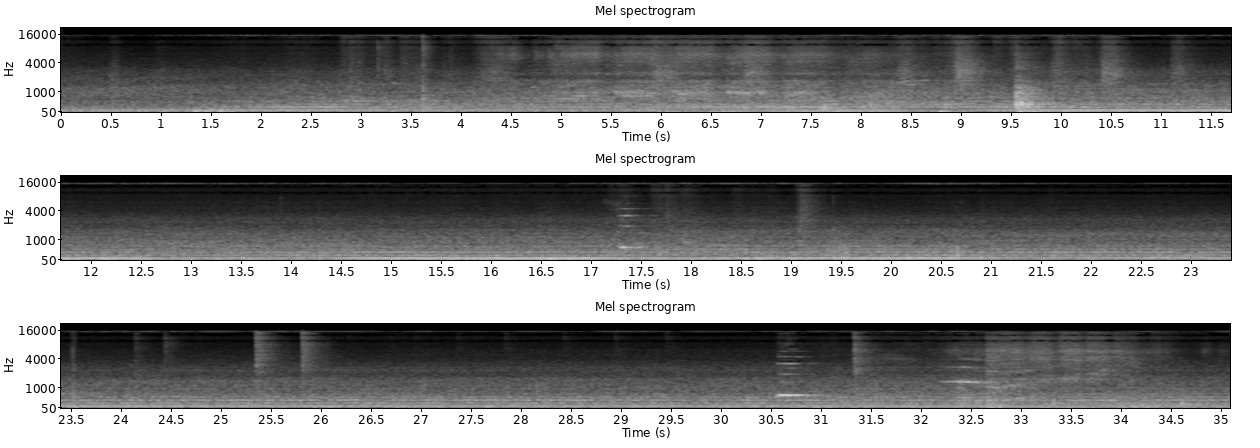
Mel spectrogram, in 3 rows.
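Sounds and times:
elevator humming: 0.0 - 35.0
short electronic beep: 30.6 - 31.1.

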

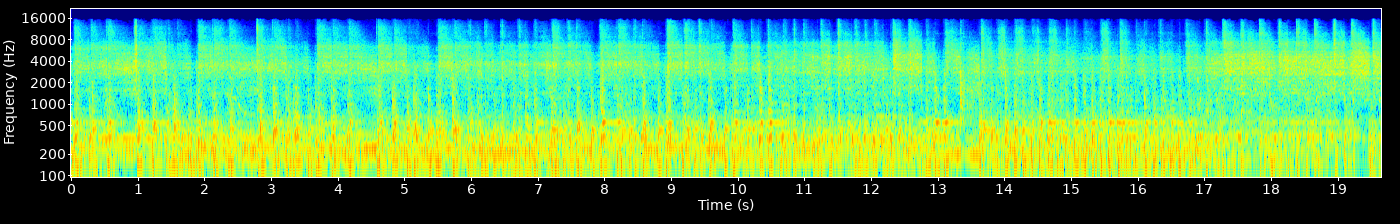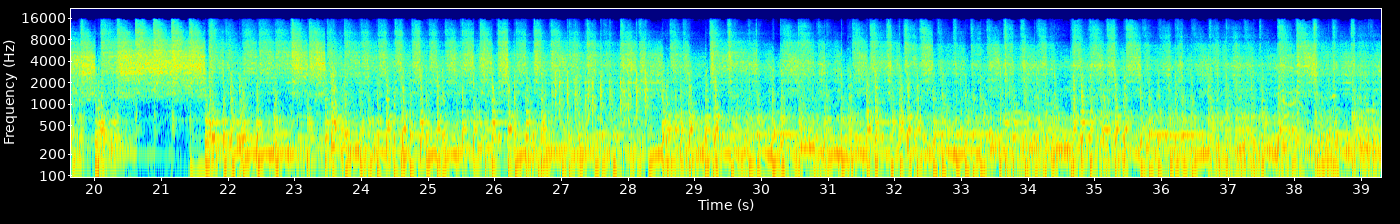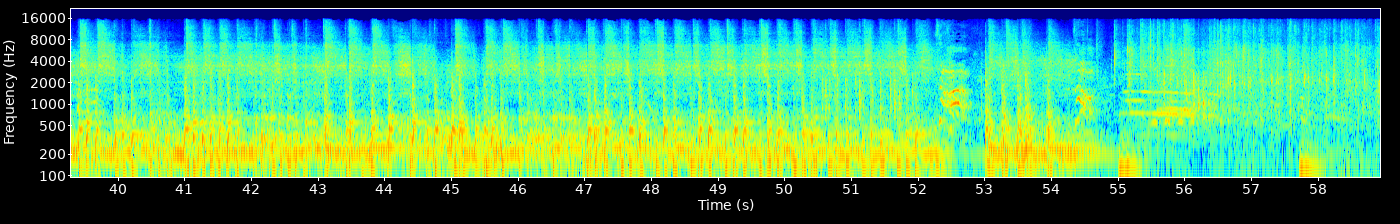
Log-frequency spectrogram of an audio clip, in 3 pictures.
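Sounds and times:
hand cymbals clashing: 0.0 - 52.4
barrel drums beaten fast: 0.0 - 55.3.

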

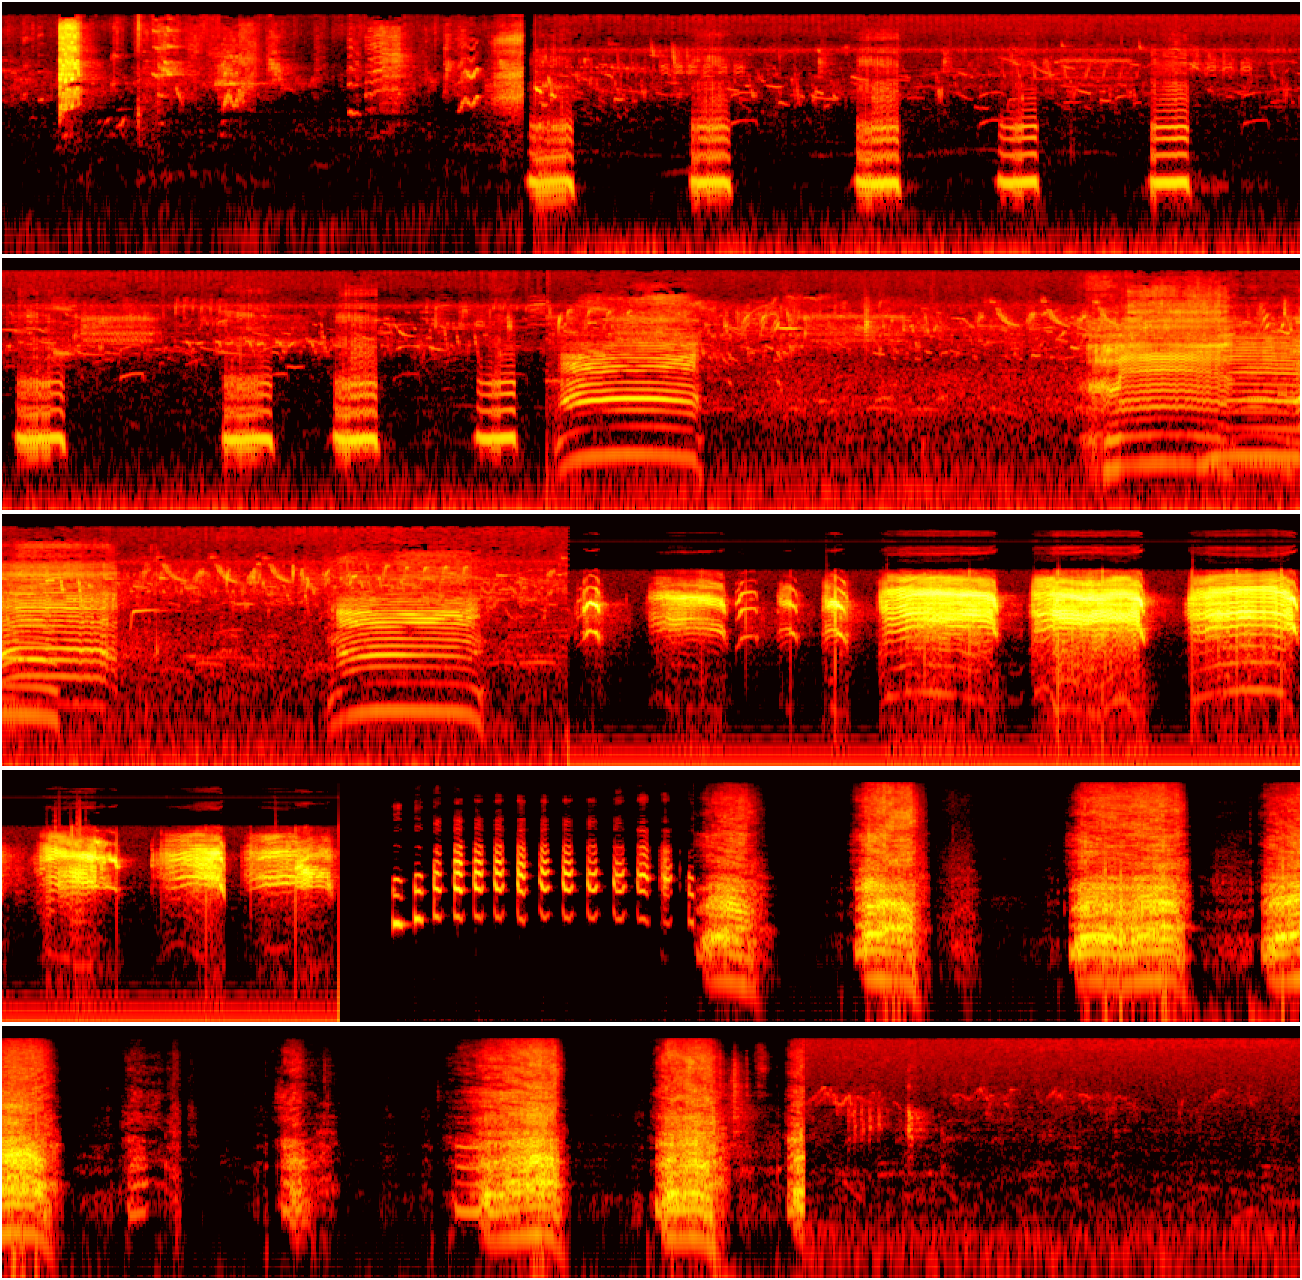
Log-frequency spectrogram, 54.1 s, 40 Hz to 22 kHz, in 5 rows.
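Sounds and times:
sheep bleating: 14.9 - 16.7, 19.8 - 22.7, 24.4 - 25.7.

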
